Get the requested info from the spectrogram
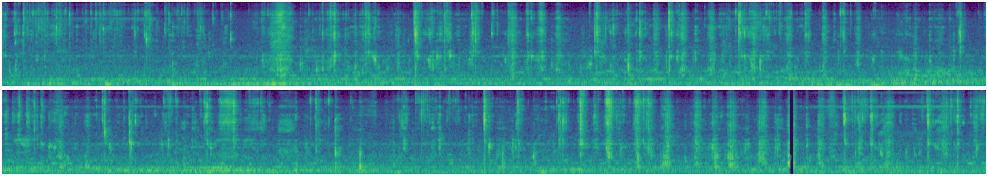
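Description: Close-miked chewing and wet mouth sounds of someone eating rice with mutton curry by hand, with irregular small clicks and crunches throughout.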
